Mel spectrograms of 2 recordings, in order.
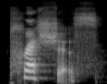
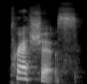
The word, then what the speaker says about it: precious: So we know we need to pronounce it like this, shus. Precious. Precious.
